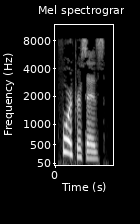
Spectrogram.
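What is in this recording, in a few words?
"fortresses", English, British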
